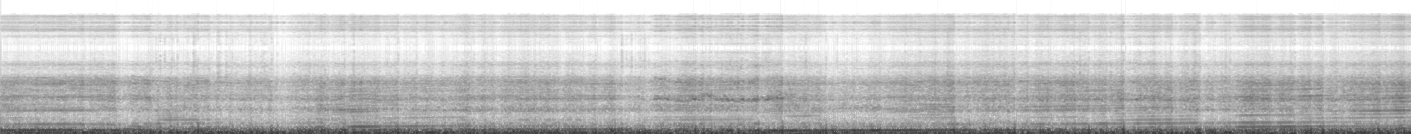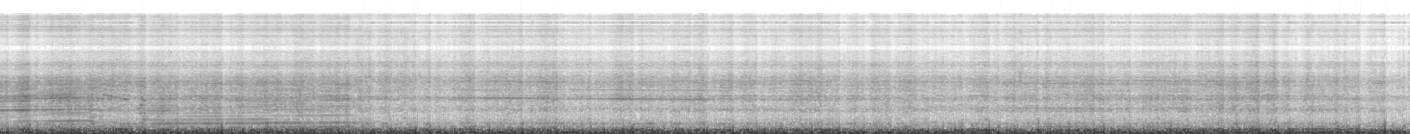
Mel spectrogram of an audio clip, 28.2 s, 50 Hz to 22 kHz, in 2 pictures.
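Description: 2005 Porsche 997 Carrera 2's 3.6-litre flat-six engine pulling hard, heard from inside the cabin. Its pitch climbs several times and drops back between gear changes, over a heavy low rumble.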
